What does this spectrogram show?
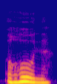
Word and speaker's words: Rhône: Rhône. Just a breath. Aune. Right? And we take a good breath first. Rhône.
